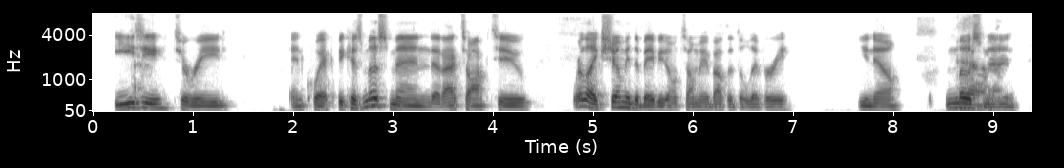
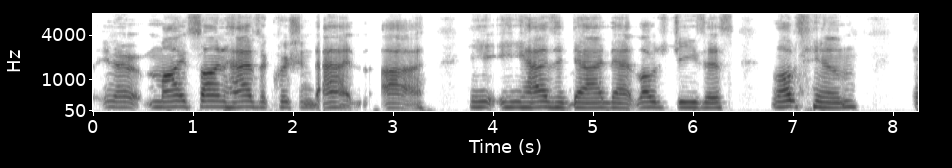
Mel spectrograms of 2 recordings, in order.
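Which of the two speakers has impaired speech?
The second: cerebral palsy; from birth.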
